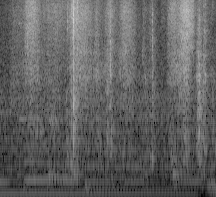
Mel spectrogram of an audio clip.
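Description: Sheets of scrapbooking paper rustling as they are handled and flipped over, with a few short swishes, over soft background music.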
